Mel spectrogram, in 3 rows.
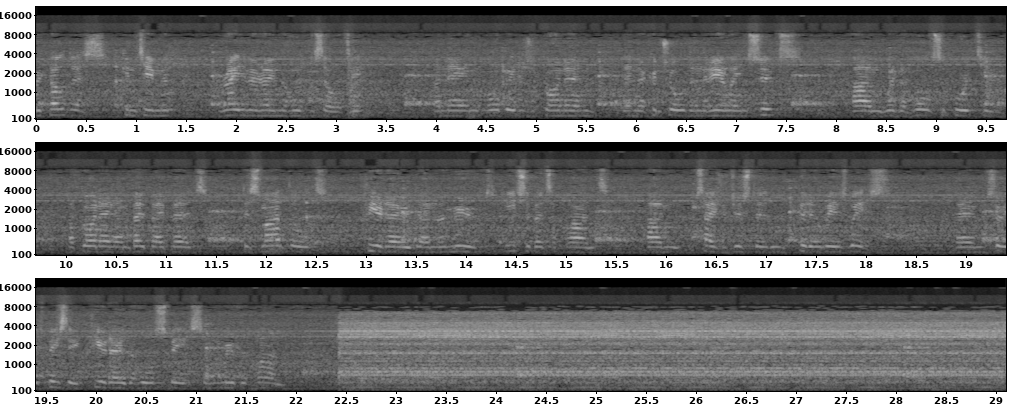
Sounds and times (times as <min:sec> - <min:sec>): Speech: 0:00.0 - 0:03.3, 0:04.0 - 0:18.3, 0:18.9 - 0:21.9.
